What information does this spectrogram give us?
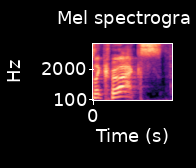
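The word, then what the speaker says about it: La Croix: no no no no the Crux okay it's l Crux sponsor us please no no too Chico sponsor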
